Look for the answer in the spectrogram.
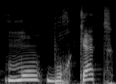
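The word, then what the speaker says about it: Monbourquette: Oui, donc il y a eu la Maison Beaubourquette qui a fermé en 2018, malheureusement. Mais si on va quand même encore sur le site de la Maison Montbourquette, comme ça se prononce, oui.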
